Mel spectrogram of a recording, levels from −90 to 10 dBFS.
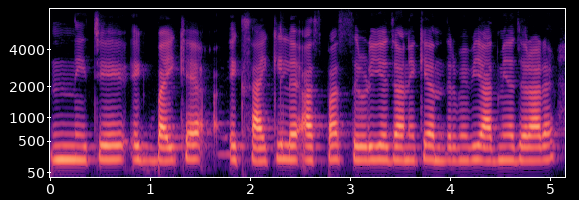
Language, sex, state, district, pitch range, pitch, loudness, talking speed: Hindi, female, Jharkhand, Deoghar, 205-215 Hz, 210 Hz, -17 LUFS, 245 wpm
